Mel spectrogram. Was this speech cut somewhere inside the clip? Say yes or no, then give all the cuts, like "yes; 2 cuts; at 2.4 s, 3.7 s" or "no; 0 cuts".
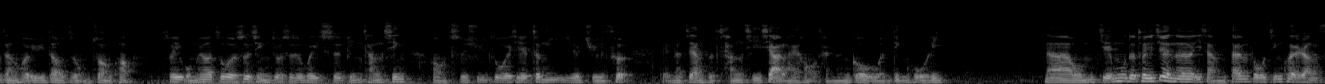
no; 0 cuts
